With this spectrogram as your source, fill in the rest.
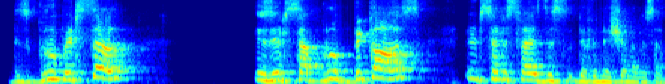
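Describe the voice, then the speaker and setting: Long pauses come often, though the speech itself moves at a moderate speed. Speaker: physics or mathematics teacher. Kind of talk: lecture. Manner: halting, many fillers.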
